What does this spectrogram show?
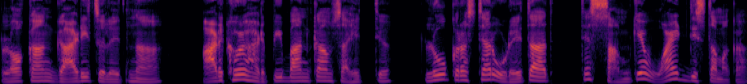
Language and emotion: Goan Konkani, sad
